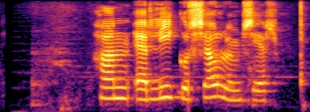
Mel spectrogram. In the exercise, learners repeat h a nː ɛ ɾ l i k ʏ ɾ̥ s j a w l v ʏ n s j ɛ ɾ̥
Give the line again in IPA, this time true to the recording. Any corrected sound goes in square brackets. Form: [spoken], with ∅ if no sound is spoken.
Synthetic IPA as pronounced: h a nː ɛ ɾ l [iː] k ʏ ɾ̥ s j a w l v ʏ [m] s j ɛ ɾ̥

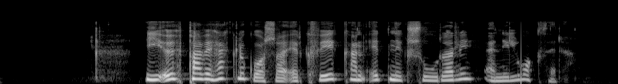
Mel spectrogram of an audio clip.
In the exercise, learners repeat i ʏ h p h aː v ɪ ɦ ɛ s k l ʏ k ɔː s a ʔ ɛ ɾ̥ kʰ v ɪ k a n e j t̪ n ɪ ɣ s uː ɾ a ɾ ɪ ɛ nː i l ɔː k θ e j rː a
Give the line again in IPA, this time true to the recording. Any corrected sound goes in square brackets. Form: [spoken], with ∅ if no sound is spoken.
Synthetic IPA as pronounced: i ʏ h p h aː v ɪ ɦ ɛ [h] k l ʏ k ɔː s a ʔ ɛ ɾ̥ kʰ v [ɪː] k a n e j t̪ n ɪ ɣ s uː ɾ a ɾ ɪ ɛ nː i l ɔː k θ e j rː a

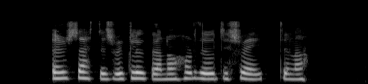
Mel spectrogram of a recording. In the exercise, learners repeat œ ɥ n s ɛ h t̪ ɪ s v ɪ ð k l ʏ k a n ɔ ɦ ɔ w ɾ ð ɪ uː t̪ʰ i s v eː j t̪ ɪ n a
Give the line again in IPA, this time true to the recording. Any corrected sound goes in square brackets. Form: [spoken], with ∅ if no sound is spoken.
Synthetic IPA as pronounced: œ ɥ n s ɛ h t̪ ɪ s v ɪ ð k l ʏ k a n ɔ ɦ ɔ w ɾ ð ɪ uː [t̪] i s v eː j t̪ ɪ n a

